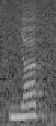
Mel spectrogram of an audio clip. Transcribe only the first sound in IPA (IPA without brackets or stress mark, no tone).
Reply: ɲ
